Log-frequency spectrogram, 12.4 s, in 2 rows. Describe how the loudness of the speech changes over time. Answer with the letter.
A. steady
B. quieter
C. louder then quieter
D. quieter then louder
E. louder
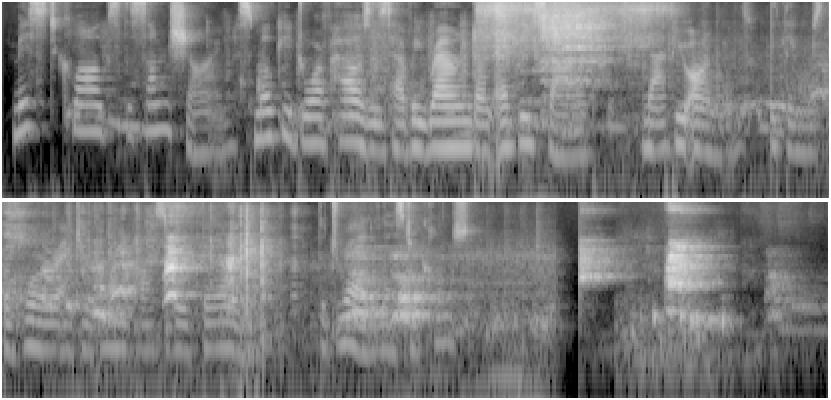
C.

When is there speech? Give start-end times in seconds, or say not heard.
0.0-9.7.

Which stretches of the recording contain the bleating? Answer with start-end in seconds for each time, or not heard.
3.5-5.0.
